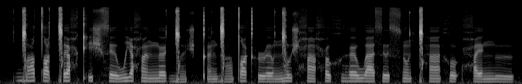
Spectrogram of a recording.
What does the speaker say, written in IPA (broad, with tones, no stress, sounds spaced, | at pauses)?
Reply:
ɡ͡ǀ œ˦ tˤ ə˨ ǀ ɘ˧ ħ kʼ i˦ ʃ s ɘ˨ w i˧ ħ œ̃˨ ŋ œ˨ ɡ͡ǀ œ̃˨ ʃ kʼ œ̃˨ ɡ͡ǀ ɛ̃˧ tˤ o˦ kʰ ɹ ə˨ o̯ ŋ͡ǀ u˦ ʃ ħ ã˧ ħ u˦˨ x ɦ œ˦ w a˦ s ɯ˧ s õ˦ ǀʰ ã˦ x o˦ ʔ ħ ɛ˦ ŋ ɯ˦˨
